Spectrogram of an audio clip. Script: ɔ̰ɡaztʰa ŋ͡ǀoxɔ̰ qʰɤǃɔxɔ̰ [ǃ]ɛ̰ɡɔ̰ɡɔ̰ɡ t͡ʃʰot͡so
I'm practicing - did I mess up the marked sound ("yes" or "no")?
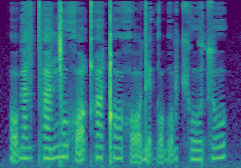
yes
